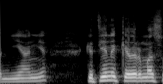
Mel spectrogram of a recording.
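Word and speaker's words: Nyaya: En la India está eh algo que se llamaba, se escribe N y A y a Y y a Niania, algo así se pronuncia niania, que tiene que ver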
